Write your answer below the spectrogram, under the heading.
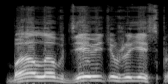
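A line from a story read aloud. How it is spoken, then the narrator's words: Shouting. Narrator (Russian): прокричал он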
